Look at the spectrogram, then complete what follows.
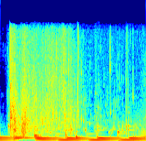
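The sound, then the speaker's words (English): A pied kingfisher dives into the water at Bung Porapet Lake with a sudden splash, followed by sloshing and trickling that fades over a few seconds, with a steady low droning tone running underneath. “Then they dive into the water, creating a shower.”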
